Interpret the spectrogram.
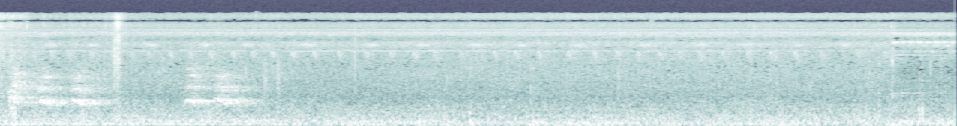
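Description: Two short bird calls about two seconds apart, then a faint steady outdoor background with an even, fine high ticking.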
